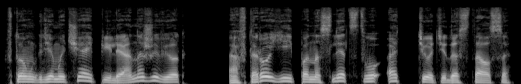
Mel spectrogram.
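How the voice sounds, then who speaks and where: A man's voice: medium pitch, expressive, moderate pace, no echo, clean studio sound, voice pushed up, close to an everyday voice. A man voicing a chatty young village girl. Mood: explaining. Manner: talkative, explaining at length.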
